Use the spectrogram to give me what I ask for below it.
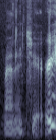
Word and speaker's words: Manoucheri: when people see our last name and they try to, pronounce it like, oh, is it Manoucheri? Just it sounds fancy, but it's simple, Manoucheri.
